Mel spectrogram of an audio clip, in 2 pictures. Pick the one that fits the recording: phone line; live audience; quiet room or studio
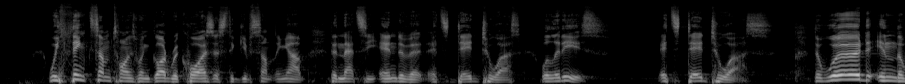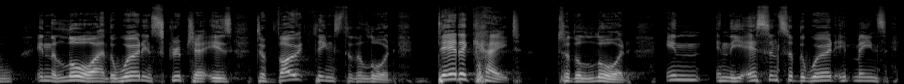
live audience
